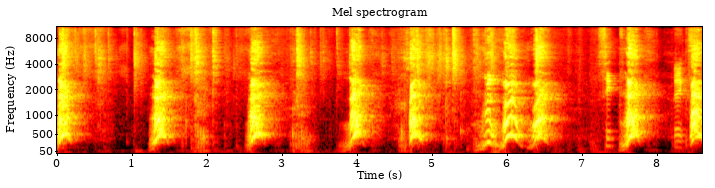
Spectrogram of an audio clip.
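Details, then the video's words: Indoors, Boxer dogs bark at a vacuum cleaner, loud single barks spaced roughly a second apart, with a brief double bark in the middle, over several seconds; a person's voice mixes faintly with the barking. "Boxer Dogs Vs Vacuum Cleaner!"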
